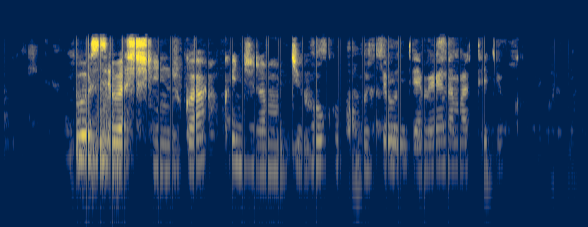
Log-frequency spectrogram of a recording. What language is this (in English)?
Kinyarwanda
